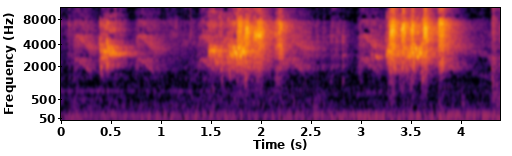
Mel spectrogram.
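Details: Budgies chirping in three bursts: a short opening chirp, then two loud clusters of bright, warbling chirps and squeaks roughly one and a half seconds apart, with quiet gaps between them.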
